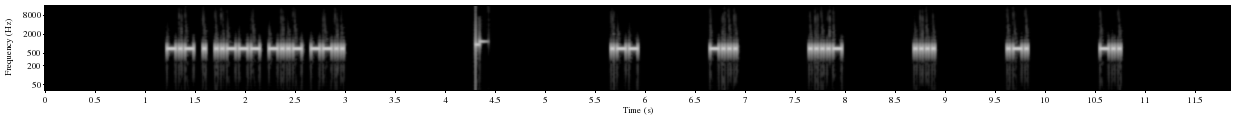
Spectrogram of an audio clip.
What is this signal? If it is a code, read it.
Morse code, heard as a keyed tone, about 40 wpm, spaced as for 16 wpm, 700 Hz. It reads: KE2XZ WB4HRD
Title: USA Call Signs - 8x Character Spacing - 40wpm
